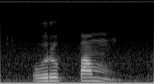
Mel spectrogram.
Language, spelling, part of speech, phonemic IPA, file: Tamil, உருப்பம், noun, /ʊɾʊpːɐm/, Ta-உருப்பம்.ogg
- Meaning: 1. heat (as of the sun, temperature) 2. anger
